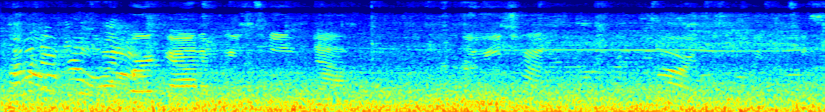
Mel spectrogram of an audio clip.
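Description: A steady low rumble, with people's voices in the first two or three seconds and a thin steady high tone for about a second and a half near the middle.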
